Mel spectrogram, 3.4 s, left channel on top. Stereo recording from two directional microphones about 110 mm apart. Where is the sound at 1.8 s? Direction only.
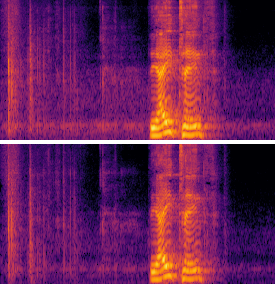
20° right (ahead or behind).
